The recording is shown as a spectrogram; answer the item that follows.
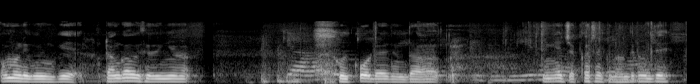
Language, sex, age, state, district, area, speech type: Dogri, male, 18-30, Jammu and Kashmir, Udhampur, rural, spontaneous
